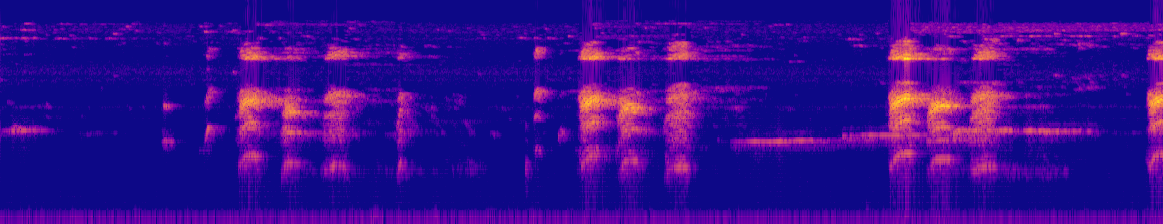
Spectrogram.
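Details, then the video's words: Harsh buzzing chatter of an Indian paradise flycatcher: three bursts of grating notes with quiet gaps, plus a faint, drawn-out thin whistle before the last burst. "Who sings?🔸 This is the Indian paradise flycatcher"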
